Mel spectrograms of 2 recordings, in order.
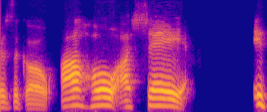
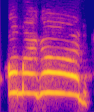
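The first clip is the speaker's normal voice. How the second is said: hammed-up panic; 3 dB louder than usual. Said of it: "run back to the group and say, like".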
